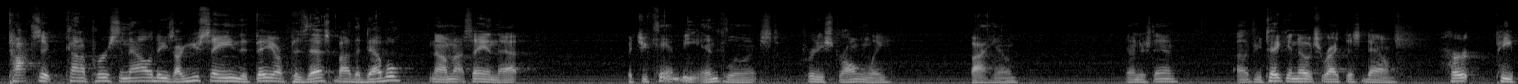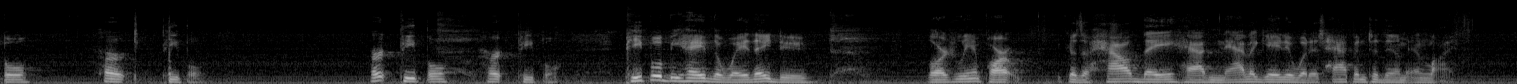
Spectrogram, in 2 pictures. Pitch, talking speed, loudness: 110 Hz, 135 wpm, -29 LUFS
